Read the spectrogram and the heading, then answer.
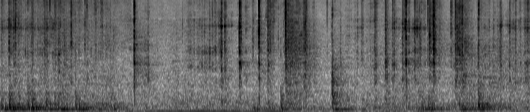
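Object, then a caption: Bar of soap scraped with a metal blade. A metal utility blade scrapes and carves shavings from the faceted surface of a solid, palm-sized pink dry soap bar. Dry, crisp scraping is punctuated by sharp, bright clicks and crackles as pieces break away, over a steady low hum.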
